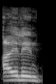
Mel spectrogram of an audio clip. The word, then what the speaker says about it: island: देखिए इसको आइलैंड पढ़ा जाता है, IS है लेकिन IS साइलेंट रहता है, तो इसको हम आइलैंड पढ़ेंगे.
